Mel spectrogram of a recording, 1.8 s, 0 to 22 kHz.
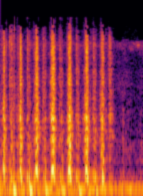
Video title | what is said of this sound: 2015 Buick Verano Exhaust System. P0420 Solved! | that noise is just normal because of how the box is mounted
